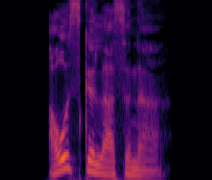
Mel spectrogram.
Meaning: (adjective) 1. comparative degree of ausgelassen 2. inflection of ausgelassen: strong/mixed nominative masculine singular 3. inflection of ausgelassen: strong genitive/dative feminine singular
- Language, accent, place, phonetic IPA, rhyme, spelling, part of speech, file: German, Germany, Berlin, [ˈaʊ̯sɡəlasənɐ], -aʊ̯sɡəlasənɐ, ausgelassener, adjective, De-ausgelassener.ogg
